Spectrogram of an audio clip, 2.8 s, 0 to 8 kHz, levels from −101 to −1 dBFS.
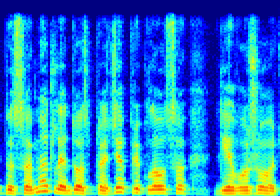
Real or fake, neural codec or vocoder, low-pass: real; none; 7.2 kHz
